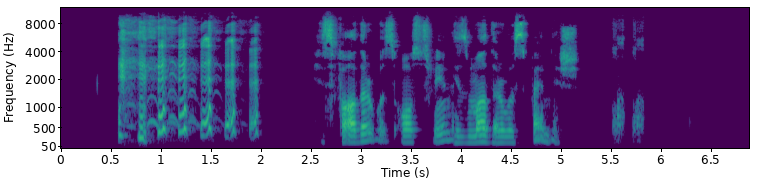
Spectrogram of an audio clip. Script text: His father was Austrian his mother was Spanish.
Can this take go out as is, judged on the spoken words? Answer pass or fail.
pass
